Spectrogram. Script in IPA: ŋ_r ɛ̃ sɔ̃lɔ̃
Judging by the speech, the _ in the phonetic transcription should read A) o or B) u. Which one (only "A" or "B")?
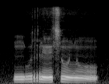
B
